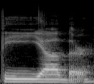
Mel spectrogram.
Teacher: Most of the time this word sounds like the with a schwa, but here it's going to have the. And then since other starts with a vowel, I'm going to link. I'm going from vowel to vowel. So I'm going to have a little bit of a y sound sneaking in there. · because other starts with a vowel sound, I'm going to have the true E here in the. Most of the time this word sounds like the with a schwa, but here it's going to have the.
